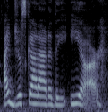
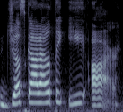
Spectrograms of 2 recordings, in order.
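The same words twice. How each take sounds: First: Said in the usual way. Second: Slow, louder, each word weighted; drawn-out announcer read of "Just Got Out the E R"; episode title announcement. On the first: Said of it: "this story is full improv". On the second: Shown as a demonstration. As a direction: announce the title like a show host. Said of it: "Tonight's episode is titled".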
